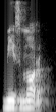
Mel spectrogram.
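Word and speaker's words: מזמור: Cuando tradujeron el hebreo al griego, ahí donde está la palabra que Amán sabe pronunciarla, en hebreo, ¿cómo se pronuncia? Mismor. ¿Cómo? Mismor.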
